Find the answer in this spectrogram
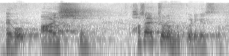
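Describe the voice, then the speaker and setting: A man's voice: medium pitch, fast talker, slight background noise. A young man teaching Korean literature in a classroom, telling a slangy personal story and acting out the voices of the people in it. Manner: animated, slangy, acts out quoted voices. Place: lecture classroom. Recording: echoey classroom with long reverb.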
